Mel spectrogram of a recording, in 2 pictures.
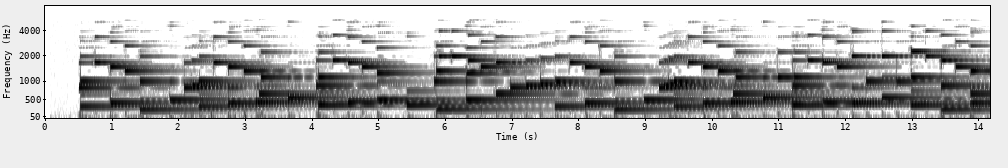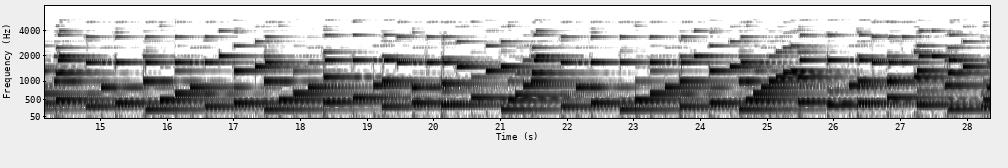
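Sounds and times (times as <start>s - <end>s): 
Christmas melody of 30 notes: 0.5s - 28.3s.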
